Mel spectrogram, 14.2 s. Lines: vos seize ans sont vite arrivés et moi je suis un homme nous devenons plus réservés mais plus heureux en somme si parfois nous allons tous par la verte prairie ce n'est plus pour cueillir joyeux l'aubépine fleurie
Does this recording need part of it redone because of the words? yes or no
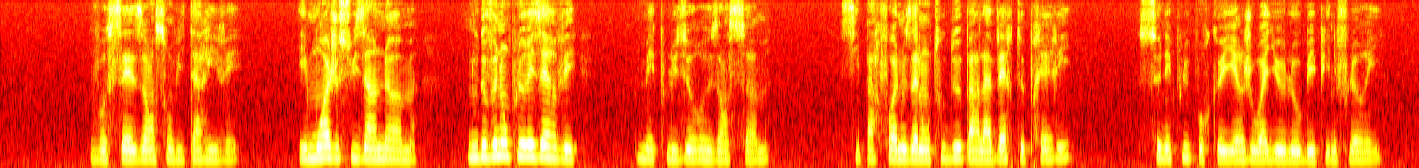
yes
